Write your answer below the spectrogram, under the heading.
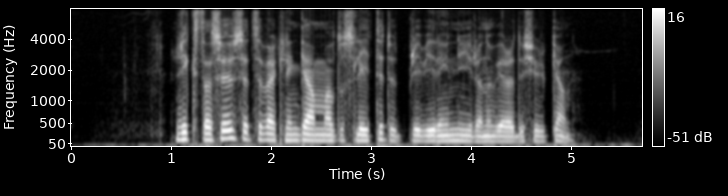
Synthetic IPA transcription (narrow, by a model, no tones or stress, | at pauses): ɾɪkst̪ɑːɡshʉ̟ːsət̪seːɾvæɾklɪɡənɡamːalt̪ɔsliːt̪ət̪ʉ̟ːt̪̚bɾɪviːd̪ɛnːyːɾɛnʊveːɾad̪əɕʏɾkan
